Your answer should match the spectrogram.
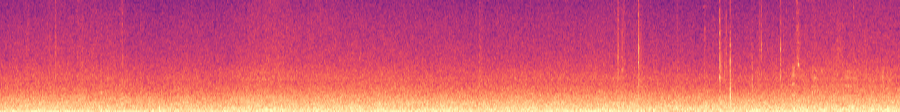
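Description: River water rushing steadily over rocky rapids, an even, unbroken noise.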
